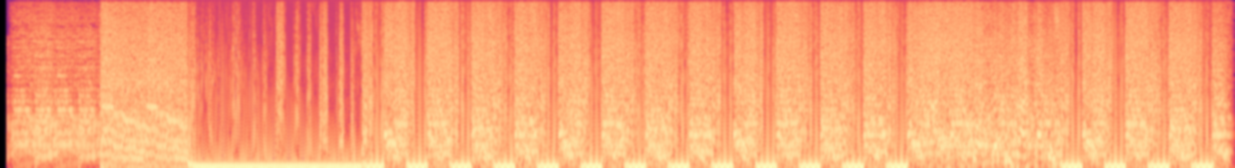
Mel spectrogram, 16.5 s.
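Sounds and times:
bass boosted funk music: 0:00.1 - 0:16.4.

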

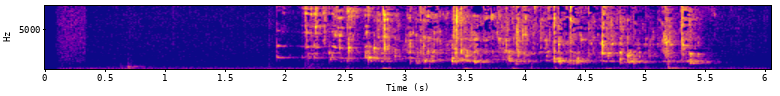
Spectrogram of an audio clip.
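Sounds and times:
water pouring: 0:02.0 - 0:06.0.

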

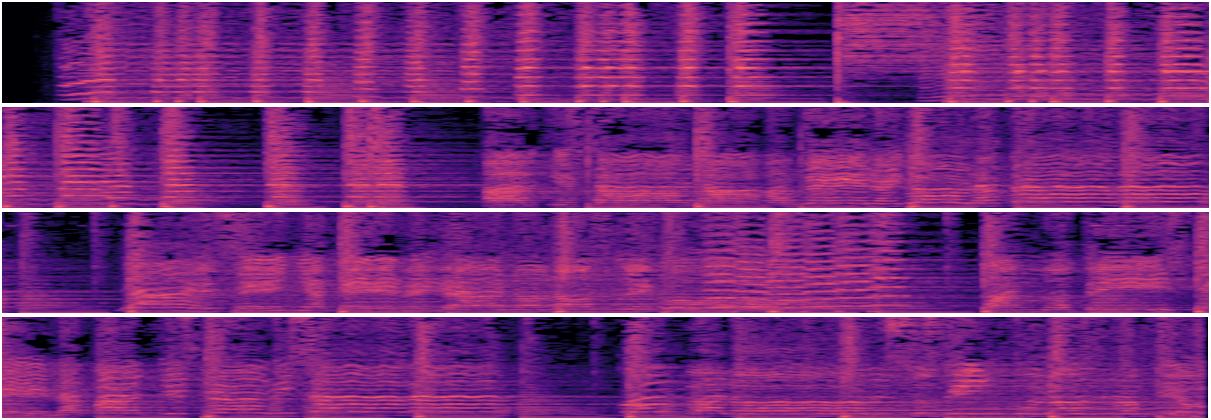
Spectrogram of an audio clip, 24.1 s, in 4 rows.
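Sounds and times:
march music: 0:00.3 - 0:24.1.

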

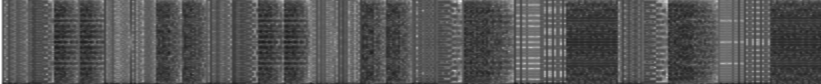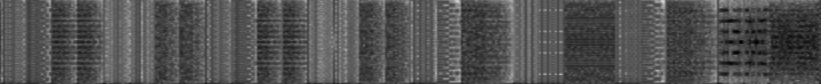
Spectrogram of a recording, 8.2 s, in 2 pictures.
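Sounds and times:
neurofunk music: 0:00.0 - 0:08.2.

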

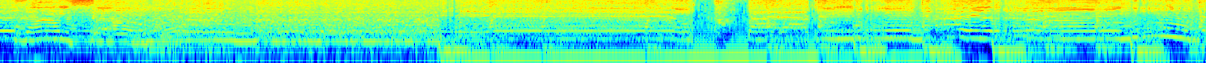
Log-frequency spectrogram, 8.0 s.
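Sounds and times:
bailao bass: 0:00.0 - 0:08.0.

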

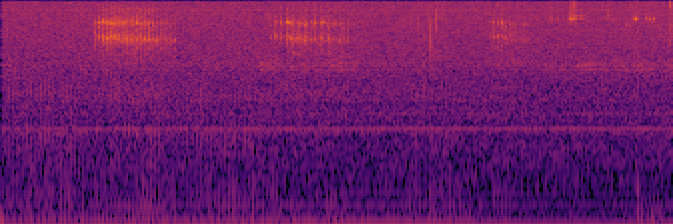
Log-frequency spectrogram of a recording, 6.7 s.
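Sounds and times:
cat purring: 0:00.0 - 0:06.7.

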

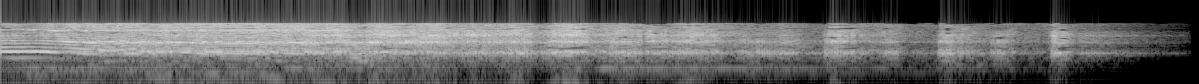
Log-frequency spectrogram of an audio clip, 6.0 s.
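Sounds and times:
man crying: 0:00.2 - 0:03.1
laughter: 0:00.5 - 0:05.7.

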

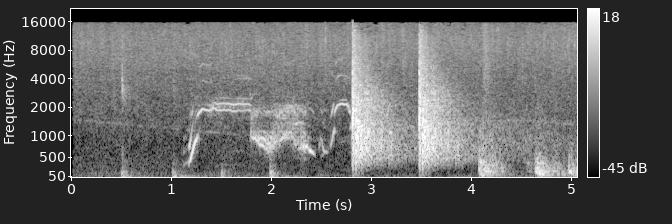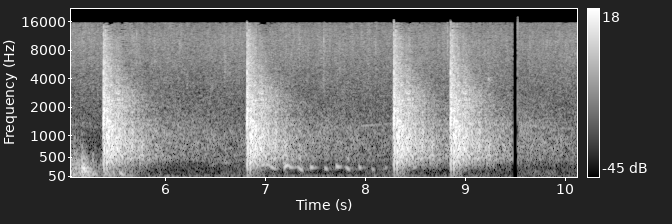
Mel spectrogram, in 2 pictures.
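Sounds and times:
screaming: 0:01.2 - 0:03.1
gunshots: 0:02.8 - 0:06.0, 0:06.8 - 0:07.4, 0:08.3 - 0:09.4
laughter: 0:07.0 - 0:08.4.

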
